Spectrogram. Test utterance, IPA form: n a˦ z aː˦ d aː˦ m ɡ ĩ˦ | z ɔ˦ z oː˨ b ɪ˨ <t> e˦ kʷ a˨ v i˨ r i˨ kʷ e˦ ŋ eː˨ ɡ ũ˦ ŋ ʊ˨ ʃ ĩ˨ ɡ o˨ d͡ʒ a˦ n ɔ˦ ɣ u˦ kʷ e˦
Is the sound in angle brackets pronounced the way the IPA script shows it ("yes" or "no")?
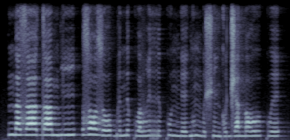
no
